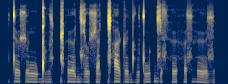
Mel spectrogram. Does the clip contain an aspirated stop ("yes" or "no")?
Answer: yes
